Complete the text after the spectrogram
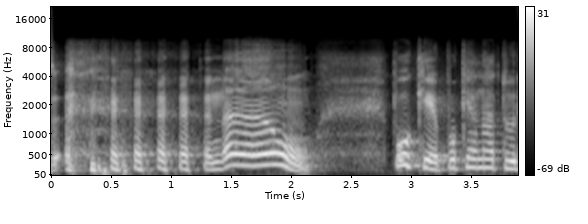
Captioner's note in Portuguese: risos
